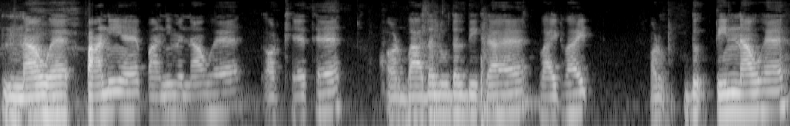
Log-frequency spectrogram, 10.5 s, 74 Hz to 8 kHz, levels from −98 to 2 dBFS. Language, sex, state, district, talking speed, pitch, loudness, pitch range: Hindi, male, Bihar, Muzaffarpur, 130 wpm, 120 Hz, -23 LUFS, 115-130 Hz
